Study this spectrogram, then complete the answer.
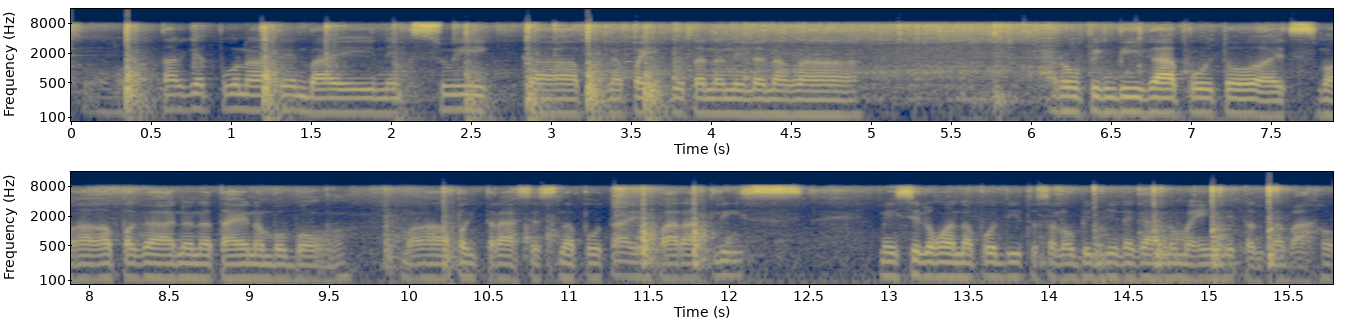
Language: Filipino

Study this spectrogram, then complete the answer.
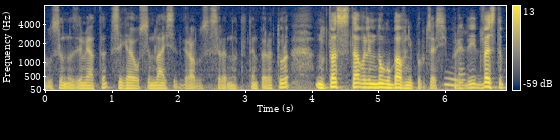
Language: Bulgarian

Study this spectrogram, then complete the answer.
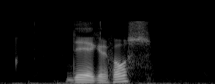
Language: Swedish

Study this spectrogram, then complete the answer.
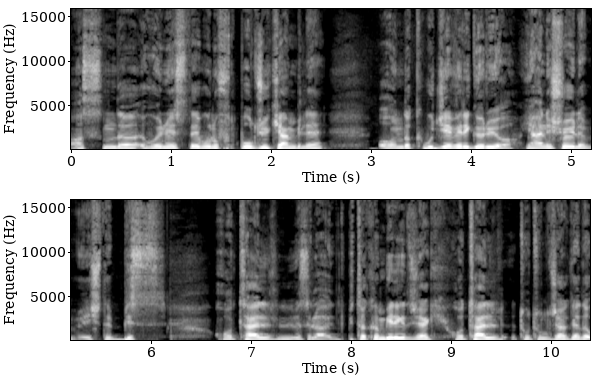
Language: Turkish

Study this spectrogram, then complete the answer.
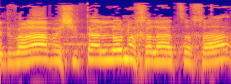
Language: Hebrew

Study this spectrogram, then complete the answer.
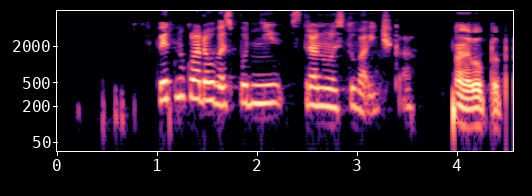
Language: Czech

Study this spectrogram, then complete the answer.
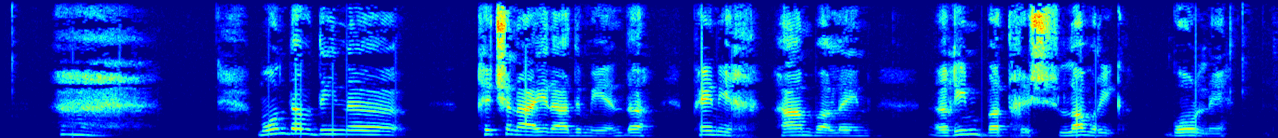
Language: Bats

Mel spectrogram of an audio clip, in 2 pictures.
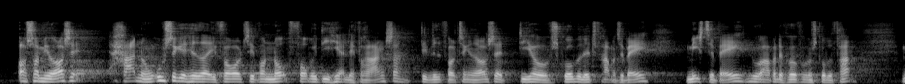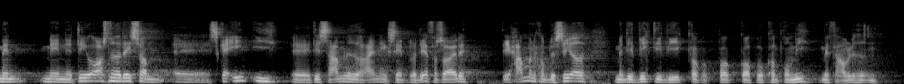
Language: Danish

